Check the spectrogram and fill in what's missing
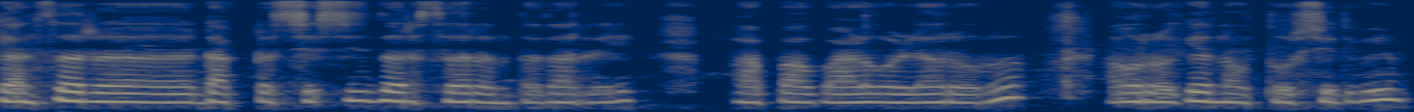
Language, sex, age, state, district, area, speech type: Kannada, female, 30-45, Karnataka, Dharwad, rural, spontaneous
